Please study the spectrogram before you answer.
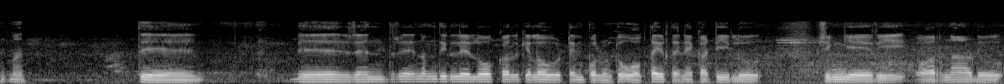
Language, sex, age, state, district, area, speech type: Kannada, male, 30-45, Karnataka, Dakshina Kannada, rural, spontaneous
